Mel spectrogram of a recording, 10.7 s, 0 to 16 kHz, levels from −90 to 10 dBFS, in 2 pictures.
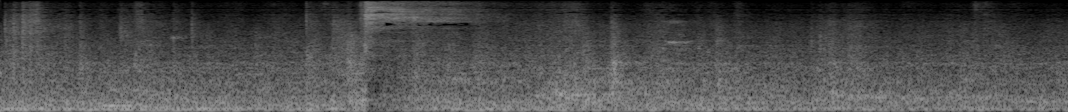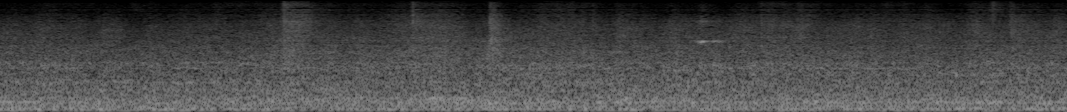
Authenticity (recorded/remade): remade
